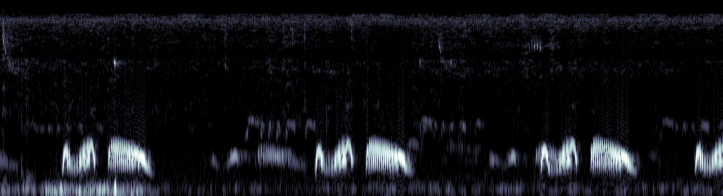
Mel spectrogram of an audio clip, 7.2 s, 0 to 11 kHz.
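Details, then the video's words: Spotted dove decoy bird in windy weather sounding kuk 1: a quick double coo, then a fuller falling coo, with soft lead-in notes, repeated about three times with a brief wind gust at the start. "angin kencang pikat tetep bunyi kuk 1"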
